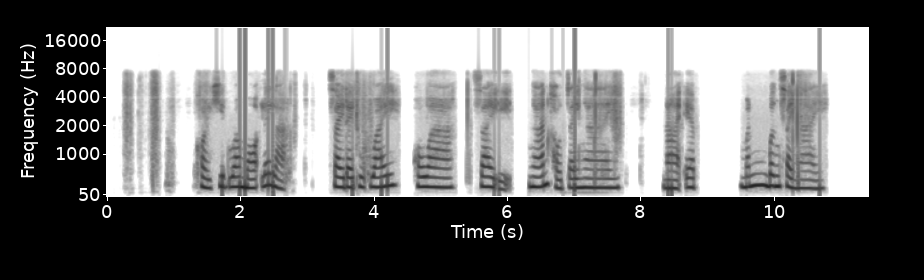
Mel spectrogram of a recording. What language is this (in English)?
Thai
